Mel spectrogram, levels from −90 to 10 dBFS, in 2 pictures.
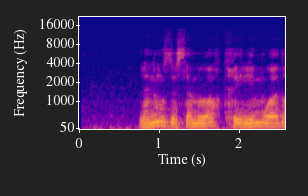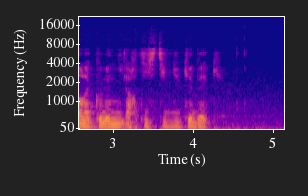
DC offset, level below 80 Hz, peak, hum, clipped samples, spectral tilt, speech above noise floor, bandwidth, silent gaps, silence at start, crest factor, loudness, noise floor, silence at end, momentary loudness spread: under 0.1%; -44 dBFS; -4 dBFS; none; under 0.1%; -8 dB/octave; 34 dB; 7.2 kHz; none; 0.75 s; 16 dB; -18 LUFS; -51 dBFS; 0.95 s; 15 LU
